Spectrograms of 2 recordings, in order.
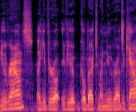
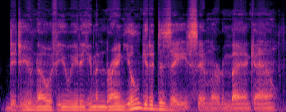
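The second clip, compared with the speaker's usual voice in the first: deliberate, drawn-out, low, slow character voice; 4 semitones lower, 4 dB quieter than usual. Voice actor asked about his work shows a line from his character, in Bob character voice. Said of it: "Can I do a Bob line?".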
